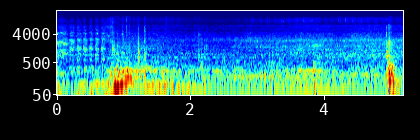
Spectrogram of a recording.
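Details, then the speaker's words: Truck with a used replacement engine (shop says about 50,000 miles) fitted after the old one hydrolocked, heard at night after a drive: brief blip, then a smooth, even low drone with no ticking or knocking, normal running. "yeah I like the engine the engine sounds really smooth it drives like all the engine sounds like it was like my truck was when it was really new you know"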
